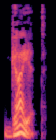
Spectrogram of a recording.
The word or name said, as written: guyot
